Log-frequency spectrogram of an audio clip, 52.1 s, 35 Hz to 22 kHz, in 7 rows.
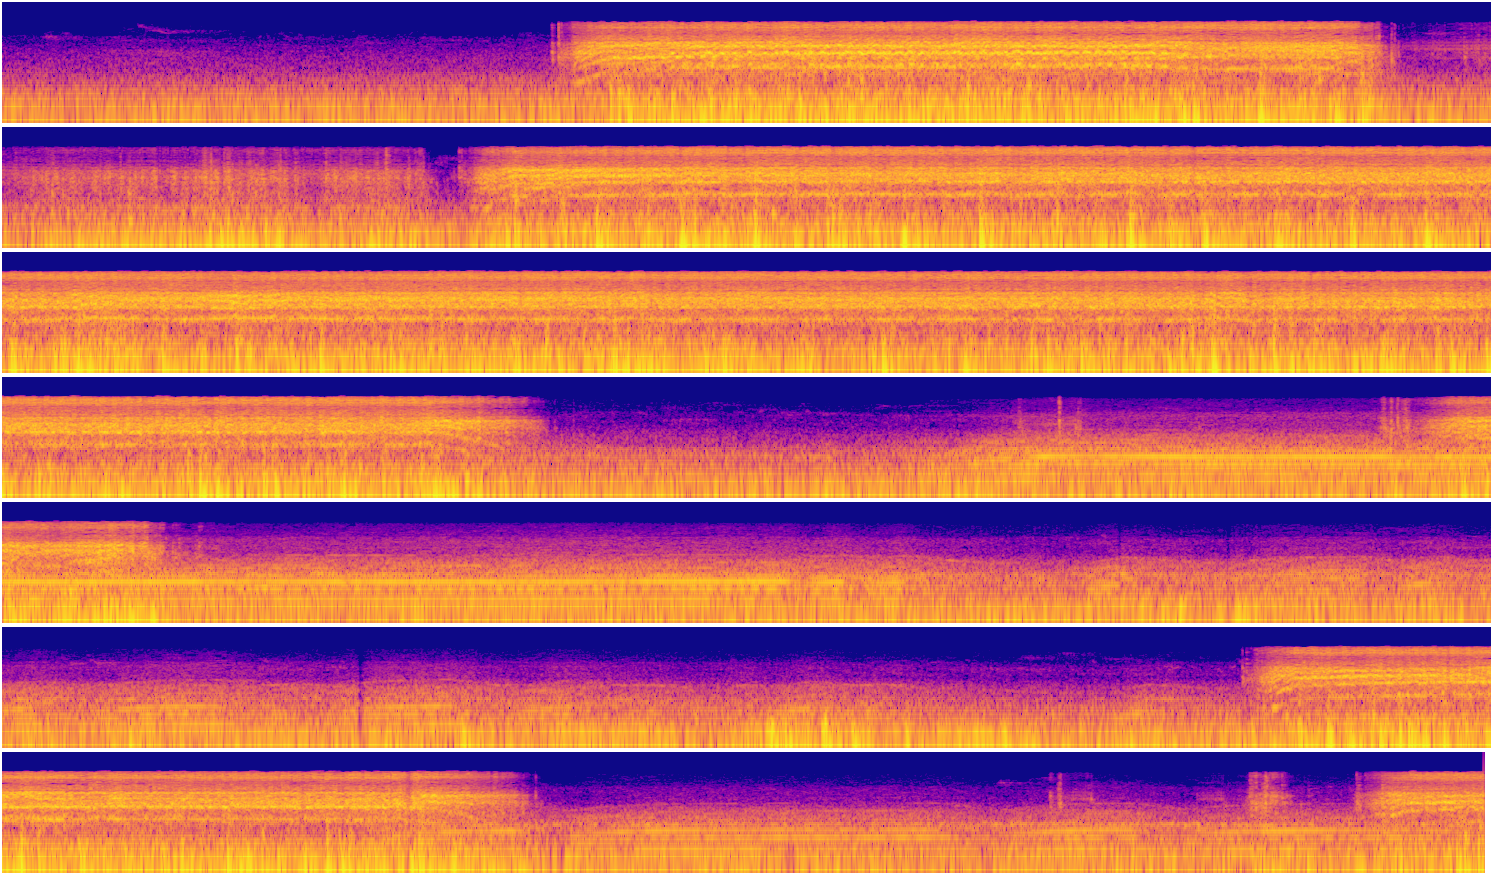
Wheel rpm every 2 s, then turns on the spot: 0, 80, 160, 60, 30, 150, 160, 160, 160, 160, 160, 160, 40, 0, 20, 20, 0, 0, 0, 0, 0, 30, 160, 80, 0, 30.
6-8 30-32 46-48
